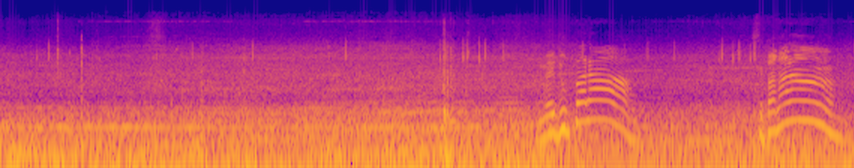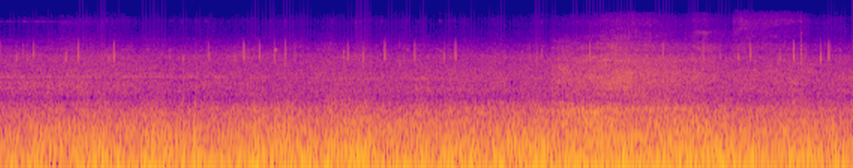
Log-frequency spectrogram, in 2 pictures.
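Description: Wind rumbles steadily over a moving bicycle outdoors.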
